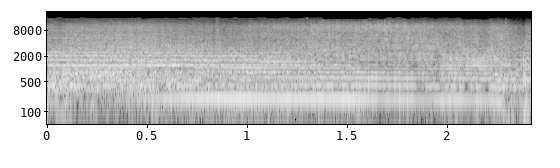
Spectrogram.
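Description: Hyundai i20 WRC rally car's turbocharged four-cylinder engine at full throttle as the car speeds past, the revs held at one steady high pitch from about half a second in.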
